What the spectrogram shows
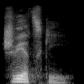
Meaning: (adjective) Swedish; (noun) Swedish (language)
- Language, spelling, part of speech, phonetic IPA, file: Russian, шведский, adjective / noun, [ˈʂvʲet͡skʲɪj], Ru-шведский.ogg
